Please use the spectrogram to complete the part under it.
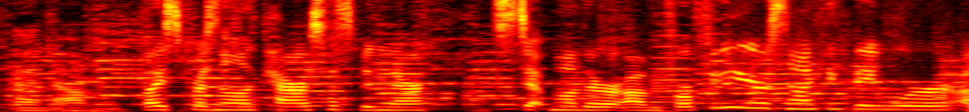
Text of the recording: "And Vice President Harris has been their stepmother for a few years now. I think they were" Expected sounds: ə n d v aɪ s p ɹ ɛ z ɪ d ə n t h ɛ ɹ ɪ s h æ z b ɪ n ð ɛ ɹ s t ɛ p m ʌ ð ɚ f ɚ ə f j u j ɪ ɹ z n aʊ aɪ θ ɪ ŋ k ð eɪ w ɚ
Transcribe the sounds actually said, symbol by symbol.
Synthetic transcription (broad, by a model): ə n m v aɪ s p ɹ ɛ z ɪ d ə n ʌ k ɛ ɹ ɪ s h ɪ z b ɪ n ð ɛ ɹ s t ɛ p m ʌ ð ɚ f ɚ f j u j ɪ ɹ z n aʊ aɪ θ ɪ ŋ k ð eɪ w ɚ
